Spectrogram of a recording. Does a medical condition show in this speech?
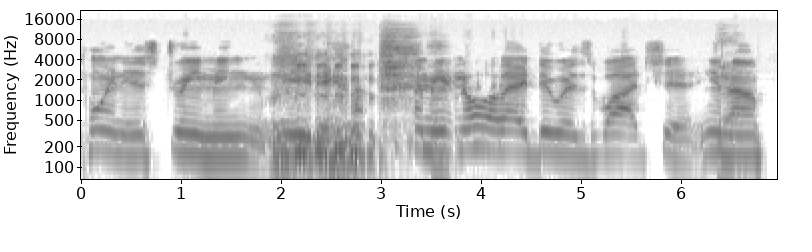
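Yes: ALS; slightly slurred, has to slow down.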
